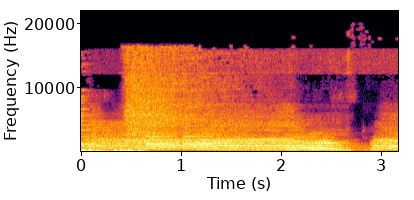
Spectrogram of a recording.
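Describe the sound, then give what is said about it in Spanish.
A train passes with its horn blaring almost continuously, a loud, sustained chord over rumbling rail noise that dips briefly near the end before resuming. “Está pasando un tren.”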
